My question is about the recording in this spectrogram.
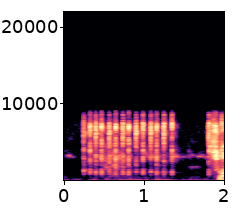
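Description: A rapid run of about a dozen light clicks at a computer, about a second long, made while the image on screen is being zoomed in.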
